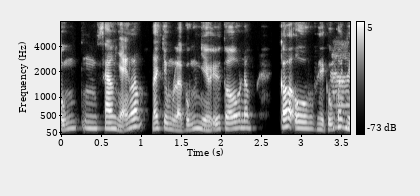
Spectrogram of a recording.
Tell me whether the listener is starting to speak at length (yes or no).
yes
